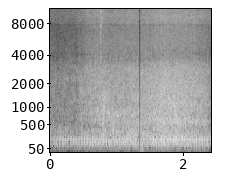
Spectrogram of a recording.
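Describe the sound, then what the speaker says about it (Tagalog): Strong ocean waves wash onto a seashore in a steady, loud roar of surf mixed with wind buffeting the microphone, with no voices. "Lakas kasi ng alon."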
